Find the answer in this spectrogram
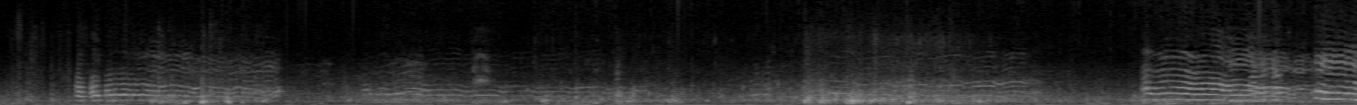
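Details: Two kittiwakes at close range give nasal, wailing moans plus sharper harsh alarm and pre-flight calls in overlapping bursts, with a distant Arctic colony murmuring behind them.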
